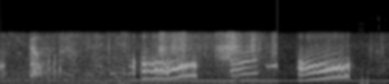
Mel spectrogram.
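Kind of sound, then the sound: bird, chickens clucking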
